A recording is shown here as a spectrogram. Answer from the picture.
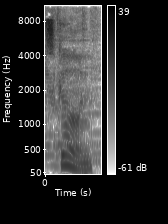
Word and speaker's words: Scone: government announced that the stone of scone pronounced schoon also known as the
